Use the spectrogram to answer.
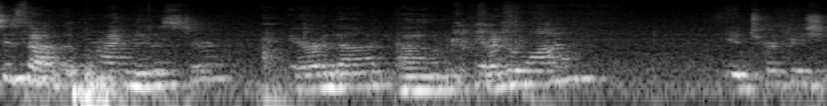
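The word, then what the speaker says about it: Erdoğan: out the Prime Minister aridon um erdoan in Turkish it's pronounced erdoan the G is pronounced like a w um he has he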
